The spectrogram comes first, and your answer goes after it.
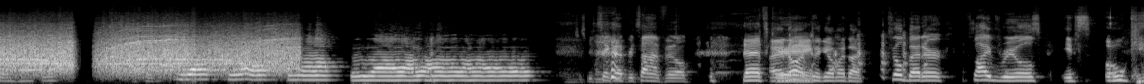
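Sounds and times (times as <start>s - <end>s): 
canned applause effect: 0.0s - 3.0s
whooping and cheering: 0.0s - 3.0s
speech: 1.8s - 11.4s
laughter: 5.8s - 9.5s.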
